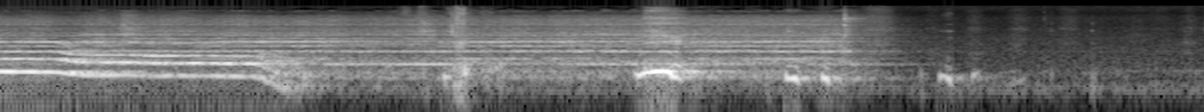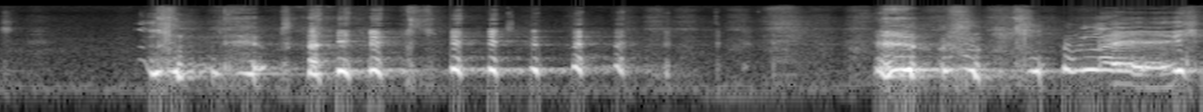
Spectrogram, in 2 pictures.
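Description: A Cocker Spaniel lets out a long, tonal howl that slides downward, set off by passing ambulance sirens. After a pause come bursts of shorter, choppy yelps and whines before the howl rises again.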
